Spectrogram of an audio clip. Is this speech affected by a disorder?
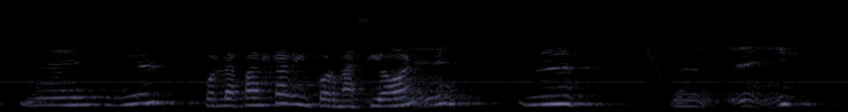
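Yes: cerebral palsy; since birth.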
